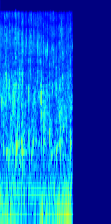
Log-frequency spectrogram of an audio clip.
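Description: Water splashing and pouring at the surface of the canal. It cuts off abruptly about one and a half seconds in, leaving dead silence.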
